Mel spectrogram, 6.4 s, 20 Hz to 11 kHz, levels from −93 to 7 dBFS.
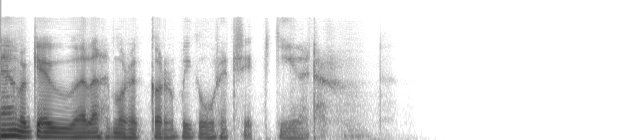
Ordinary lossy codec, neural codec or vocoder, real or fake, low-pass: MP3, 64 kbps; codec, 16 kHz, about 1 kbps, DyCAST, with the encoder's durations; fake; 7.2 kHz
